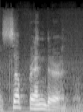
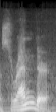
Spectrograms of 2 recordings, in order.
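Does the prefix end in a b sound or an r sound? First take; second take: b sound; r sound. First: The prefix keeps a b sound before r. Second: The prefix blends into the r sound. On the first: The speaker calls it wrong. "어렵죠" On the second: The speaker calls it right. "훨씬 더 편하죠"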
